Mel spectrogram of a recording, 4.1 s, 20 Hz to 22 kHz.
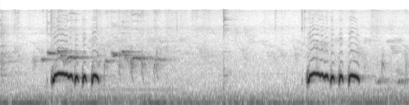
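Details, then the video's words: Zebra dove song used as a lure and master for training birds: two cooing phrases, each a rising first note then three or four quick stuttered coos, about 2.5 seconds apart, over a low background hum. "Pancingan Burung Perkutut Gacor"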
